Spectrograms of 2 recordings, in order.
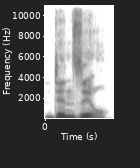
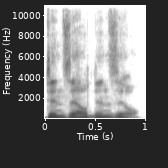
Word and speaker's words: Denzel: It's actually pronounced Denzil. Denzel, like Denzil. Stupid. Instead of Denzel.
